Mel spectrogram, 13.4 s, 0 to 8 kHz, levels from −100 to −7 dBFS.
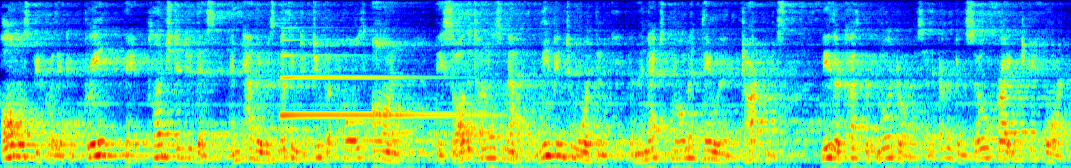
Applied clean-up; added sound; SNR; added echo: none; Wind instrument, woodwind instrument; 8 dB; reverberation time 2.8 s.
